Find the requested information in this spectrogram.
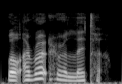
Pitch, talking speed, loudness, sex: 205 Hz, 295 wpm, -17 LUFS, female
